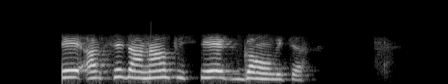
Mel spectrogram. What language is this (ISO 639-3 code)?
doi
